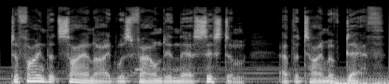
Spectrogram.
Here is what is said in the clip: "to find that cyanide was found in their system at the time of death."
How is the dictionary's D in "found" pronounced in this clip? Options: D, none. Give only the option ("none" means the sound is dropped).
D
